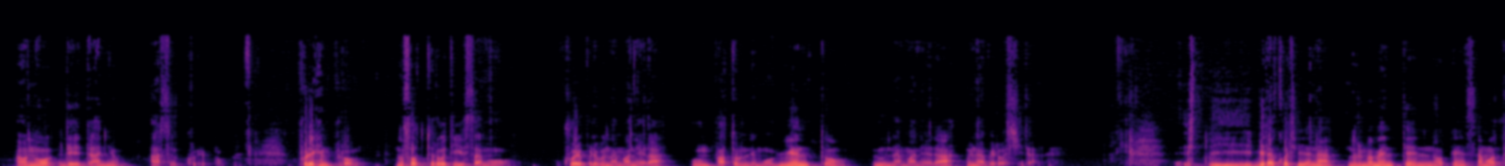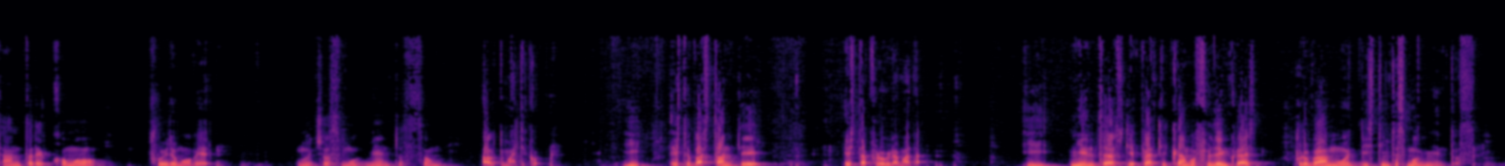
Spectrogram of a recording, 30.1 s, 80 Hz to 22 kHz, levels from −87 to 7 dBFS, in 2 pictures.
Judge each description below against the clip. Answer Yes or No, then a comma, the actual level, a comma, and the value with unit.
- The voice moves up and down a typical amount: No, wide, 6.7 semitones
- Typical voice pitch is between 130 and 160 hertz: No, low, 115 Hz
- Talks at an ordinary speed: No, slow, 110 wpm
